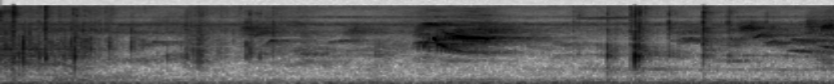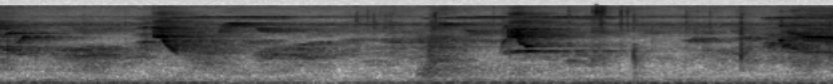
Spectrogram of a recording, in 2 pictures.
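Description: Bird calls: short chirps that sweep down in pitch, one every second or two, with a few light clicks in between.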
